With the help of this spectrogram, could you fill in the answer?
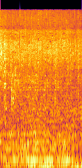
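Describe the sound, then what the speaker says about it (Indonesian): Tofu coated in batter fries in hot oil, a loud, steady hissing and bubbling with a broad, washing texture that holds evenly throughout. "Ini digoreng kembali sampai kering lagi"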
